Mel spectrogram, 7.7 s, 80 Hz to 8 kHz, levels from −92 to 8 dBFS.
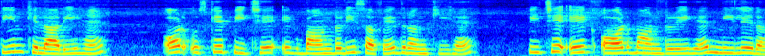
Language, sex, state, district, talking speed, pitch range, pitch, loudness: Hindi, female, Uttar Pradesh, Jalaun, 150 wpm, 235-285 Hz, 265 Hz, -20 LUFS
